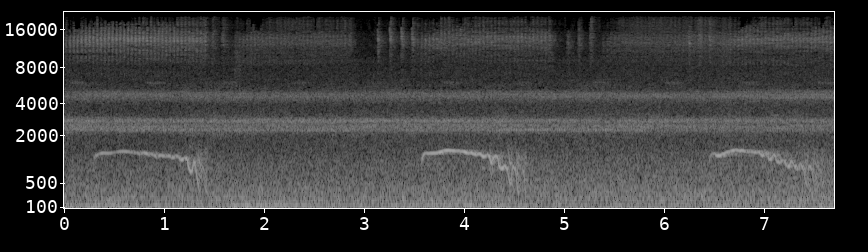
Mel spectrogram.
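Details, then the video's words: Eastern Screech-Owl at night, sounding far away though very close, giving three descending whinnies about every three seconds, each a level quavering note that drops off at the end, over a constant insect chorus hum. "They're so good at throwing their voice."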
